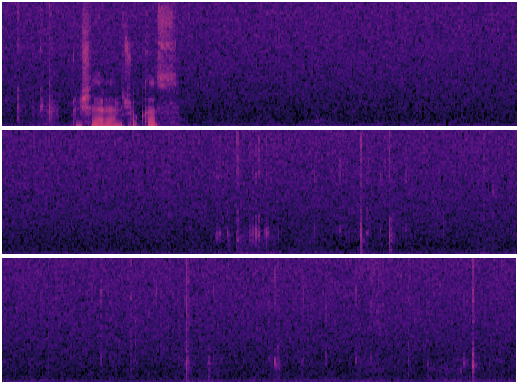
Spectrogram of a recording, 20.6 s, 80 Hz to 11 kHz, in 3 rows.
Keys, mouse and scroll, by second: 0.4 ctrl+b, 9.8 Tab, 10.0 scroll down 1, 10.2 alt+z, 10.4-10.9 middle drag, 10.9-11.2 scroll up 3, 11.2-12.5 middle drag, 12.5-14.2 right drag, 14.2 click, 14.8 scroll down 1, 14.9-15.3 middle drag, 15.3 click, 15.5 scroll up 1, 15.7-16.0 middle drag, 16.0 scroll down 3, 16.2-17.4 shift+middle drag, 17.4 scroll up 1, 17.6-18.2 middle drag, 18.2 scroll up 1, 18.3-19.0 middle drag, 19.0 click, 19.8 KP_Decimal.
